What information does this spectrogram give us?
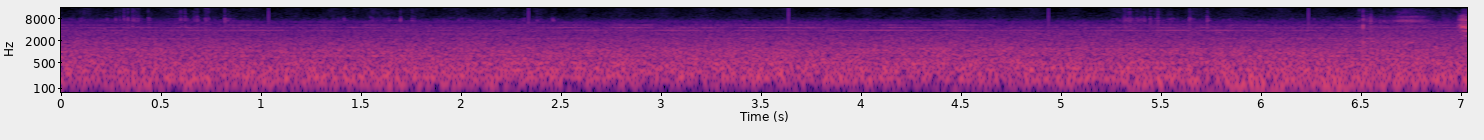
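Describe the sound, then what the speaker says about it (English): An Airbus A319 arriving at Raleigh Durham airport, its engines producing a steady, broad roar that holds evenly throughout, heard from a spotting position near the runway. "So it should be a good arrival for this A319."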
